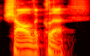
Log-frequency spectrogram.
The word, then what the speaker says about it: Charles Leclerc: 他他他自己他自己有时候自己自称 Charles，所以说要不，但是就是理论上啊，法语在摩纳哥在法语区应该读成 Charles Leclerc。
